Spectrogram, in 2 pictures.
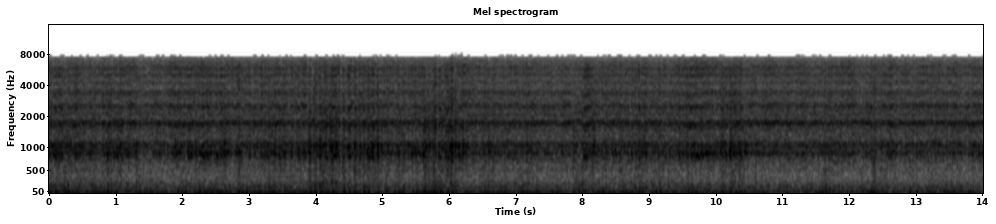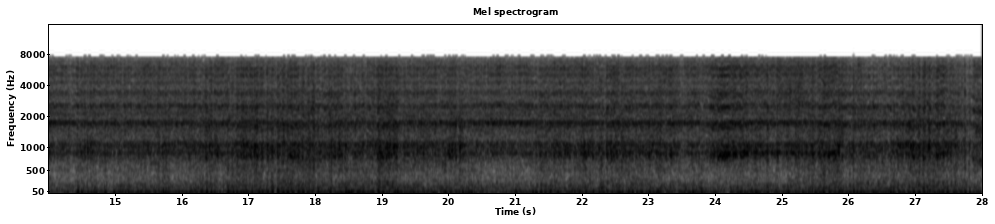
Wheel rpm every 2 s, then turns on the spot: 230, 230, 240, 230, 230, 230, 240, 230, 230, 230, 230, 230, 230, 220.
none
